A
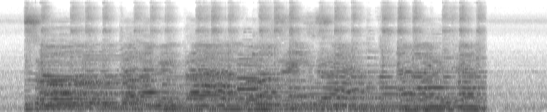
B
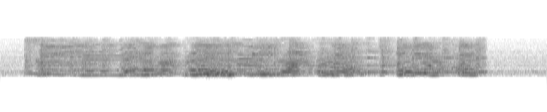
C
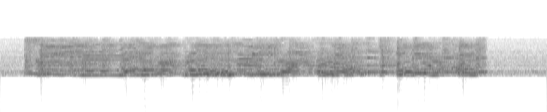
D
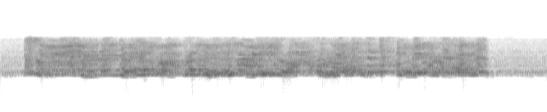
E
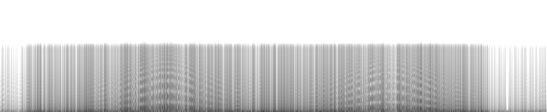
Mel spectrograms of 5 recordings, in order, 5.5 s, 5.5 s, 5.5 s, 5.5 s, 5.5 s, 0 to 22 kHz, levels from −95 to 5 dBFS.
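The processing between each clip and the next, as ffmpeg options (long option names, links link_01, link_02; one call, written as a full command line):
ffmpeg -i in.wav -af "afftfilt=real='re*between(b*sr/4096,1400,5300)':imag='im*between(b*sr/4096,1400,5300)':win_size=4096:overlap=0.75" out.wav
ffmpeg -i in.wav -af "acompressor=threshold=-40dB:ratio=6,volume=5dB" out.wav
ffmpeg -i in.wav -af "alimiter=level_in=6dB:limit=-24dB:level=0:latency=1:release=260,volume=-6dB,flanger=delay=16:depth=5.1:speed=2.5,volume=3dB" out.wav
ffmpeg -i in.wav -af "lowpass=frequency=2200:width_type=q:width=2.1,aresample=8000,acrusher=samples=42:mix=1:aa=0.000001:lfo=1:lforange=42:lforate=0.45,aresample=44100,volume=2dB" out.wav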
